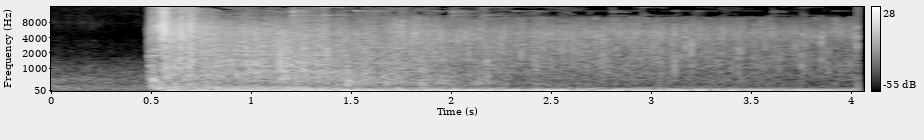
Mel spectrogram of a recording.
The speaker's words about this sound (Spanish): yo a lo lejos escuché el ruido de un avión. Y de repente, una explosión.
